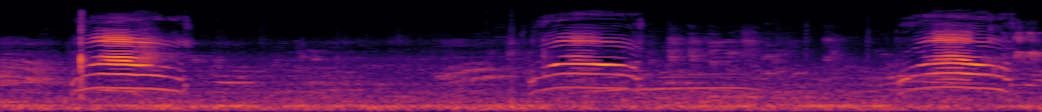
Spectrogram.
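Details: Kitten meowing three times, about every two seconds, each call an arched, nasal mew that rises then falls, with a constant low hum underneath.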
